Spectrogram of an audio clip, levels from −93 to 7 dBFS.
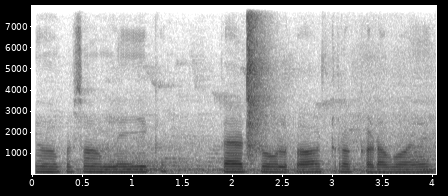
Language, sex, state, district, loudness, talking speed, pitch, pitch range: Hindi, male, Uttar Pradesh, Shamli, -18 LUFS, 150 wpm, 120 Hz, 120-125 Hz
